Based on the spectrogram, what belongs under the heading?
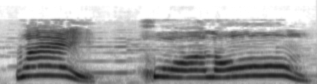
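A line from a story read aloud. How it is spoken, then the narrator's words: Shouting with full force. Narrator (Chinese): 他用尽全身的力气大喊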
